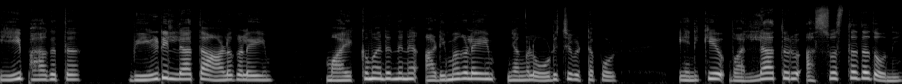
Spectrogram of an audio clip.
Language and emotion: Malayalam, fearful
